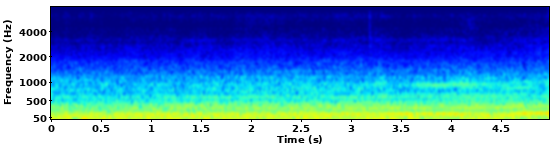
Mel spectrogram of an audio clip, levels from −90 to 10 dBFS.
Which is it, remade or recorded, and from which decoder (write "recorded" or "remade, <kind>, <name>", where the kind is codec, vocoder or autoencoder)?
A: remade, autoencoder, DAC-VAE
